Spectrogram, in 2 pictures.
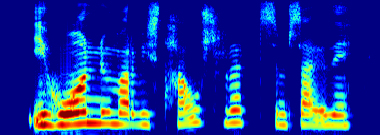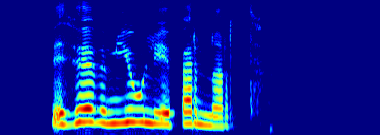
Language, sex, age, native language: Icelandic, female, 20-29, Icelandic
